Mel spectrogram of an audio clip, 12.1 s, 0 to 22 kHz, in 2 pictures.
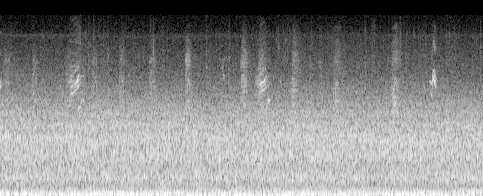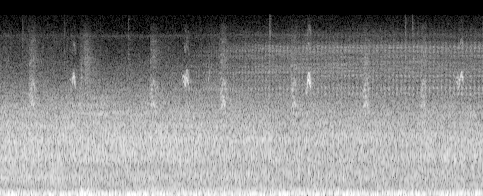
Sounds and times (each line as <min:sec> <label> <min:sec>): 0:00.0 din of the nearby freeway intersection 0:12.0
0:08.0 cicadas 0:12.0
